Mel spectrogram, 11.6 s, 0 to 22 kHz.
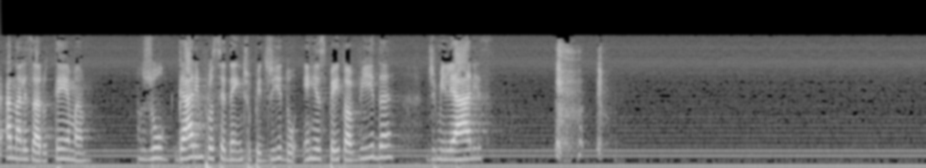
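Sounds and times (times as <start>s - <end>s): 
fan humming: 0.0s - 11.5s
speech: 0.1s - 6.2s
person with allergies clearing throat: 7.0s - 7.7s
person with allergies coughing: 7.0s - 7.7s.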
